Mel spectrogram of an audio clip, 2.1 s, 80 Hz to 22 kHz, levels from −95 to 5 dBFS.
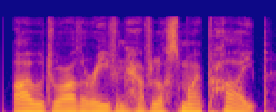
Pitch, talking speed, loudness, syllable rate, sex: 110 Hz, 230 wpm, -17 LUFS, 5.4 syllables/s, male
